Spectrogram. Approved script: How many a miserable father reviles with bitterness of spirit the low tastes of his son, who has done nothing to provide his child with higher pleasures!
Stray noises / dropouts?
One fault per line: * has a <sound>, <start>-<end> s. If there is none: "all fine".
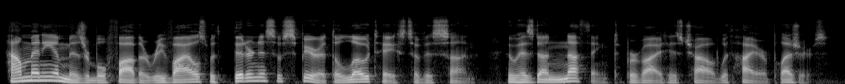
all fine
